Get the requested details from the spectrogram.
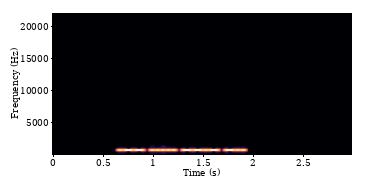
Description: Morse code, heard as a keyed tone, about 40 wpm, 700 Hz. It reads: W5QD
